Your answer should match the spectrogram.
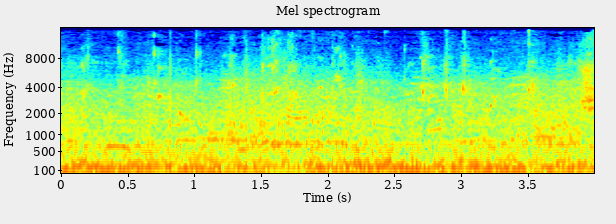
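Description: Basketball arena crowd murmuring steadily, with the ball bouncing on the hardwood court during live play.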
